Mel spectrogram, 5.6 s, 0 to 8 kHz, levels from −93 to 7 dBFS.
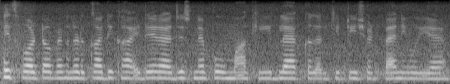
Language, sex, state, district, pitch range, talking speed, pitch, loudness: Hindi, female, Haryana, Rohtak, 210-220 Hz, 200 wpm, 215 Hz, -18 LUFS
